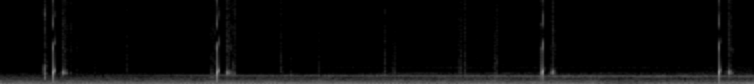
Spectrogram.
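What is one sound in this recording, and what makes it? A short electronic blip sounds each time a menu selection moves.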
